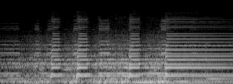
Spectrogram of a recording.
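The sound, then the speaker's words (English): Car horns honk in a giant protest traffic jam in Michigan against stay-at-home orders, several overlapping horn tones blaring together in sustained, brassy bursts over a low vehicle rumble. “some in Michigan are having a hard time with the stay-at-home orders. People have expressed anger at the government, first by creating a giant traffic jam,”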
